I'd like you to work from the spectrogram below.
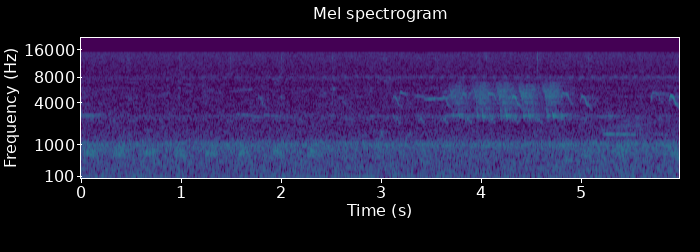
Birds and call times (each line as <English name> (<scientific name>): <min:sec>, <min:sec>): Cinnamon Bracken-Warbler (Bradypterus cinnamomeus): 0:04.3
